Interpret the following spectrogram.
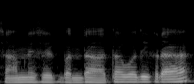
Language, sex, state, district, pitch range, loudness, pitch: Hindi, male, Bihar, Sitamarhi, 105-120 Hz, -30 LUFS, 110 Hz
